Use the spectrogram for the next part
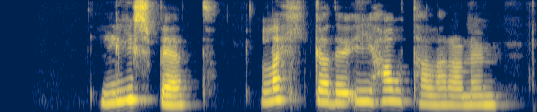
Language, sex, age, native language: Icelandic, female, 15, Icelandic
